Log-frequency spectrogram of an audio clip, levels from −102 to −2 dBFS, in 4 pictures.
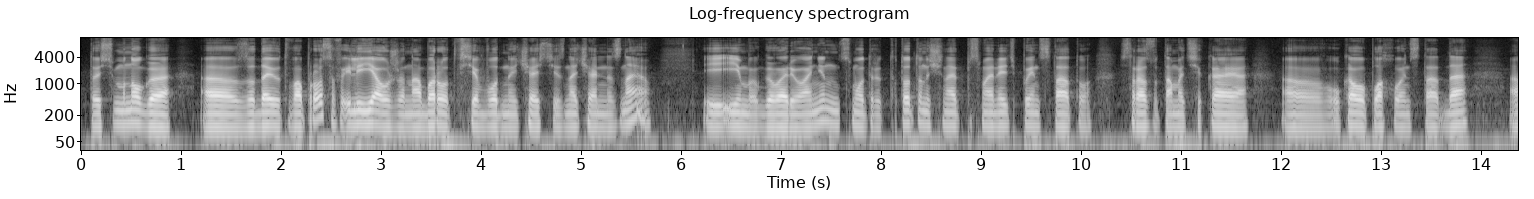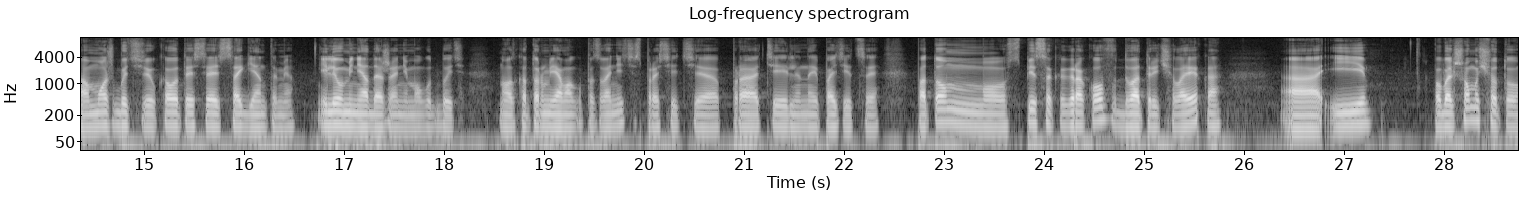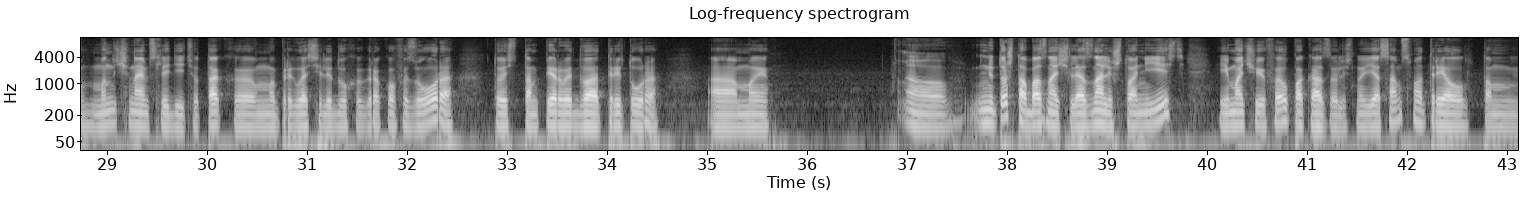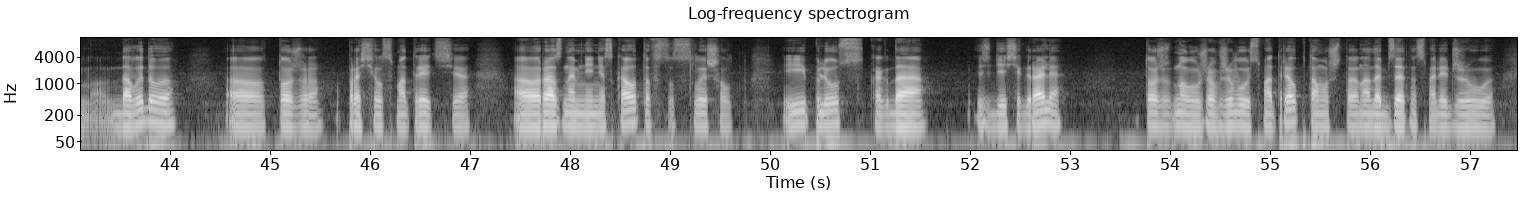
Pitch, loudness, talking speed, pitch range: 110 Hz, -23 LUFS, 145 wpm, 105-115 Hz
